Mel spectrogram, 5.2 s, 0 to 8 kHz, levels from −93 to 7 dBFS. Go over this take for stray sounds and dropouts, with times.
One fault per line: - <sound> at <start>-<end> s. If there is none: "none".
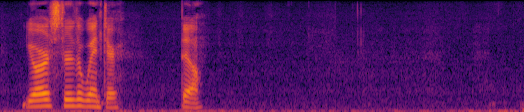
none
